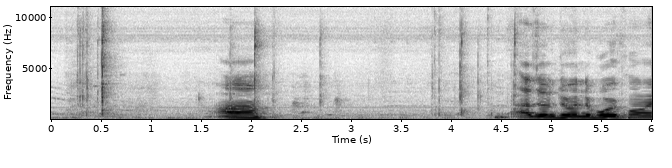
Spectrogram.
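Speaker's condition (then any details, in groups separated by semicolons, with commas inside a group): Cerebral palsy; affects legs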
